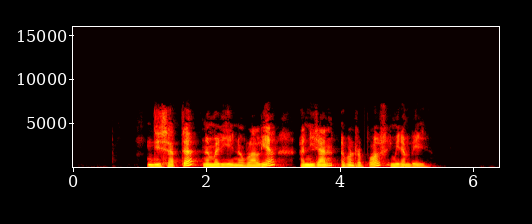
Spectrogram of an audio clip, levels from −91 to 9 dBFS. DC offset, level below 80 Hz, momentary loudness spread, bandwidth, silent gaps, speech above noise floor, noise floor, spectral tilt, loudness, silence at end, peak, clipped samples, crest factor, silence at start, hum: under 0.1%; -56 dBFS; 7 LU; 7 kHz; none; 69 dB; -88 dBFS; -7 dB/octave; -20 LUFS; 1.1 s; -2 dBFS; under 0.1%; 18 dB; 1.1 s; none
